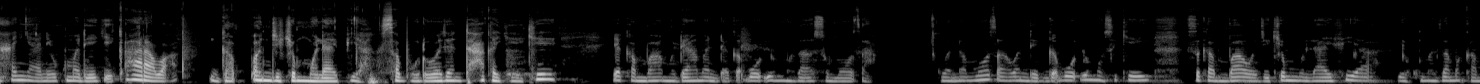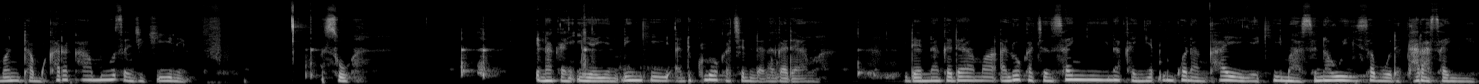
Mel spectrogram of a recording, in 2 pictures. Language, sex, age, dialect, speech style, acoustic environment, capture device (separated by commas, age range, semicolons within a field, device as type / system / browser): Hausa, female, 25-34, Nigeria - Kano, relaxed, nature; silence, mobile / Linux / Chrome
